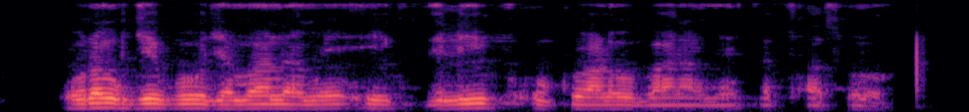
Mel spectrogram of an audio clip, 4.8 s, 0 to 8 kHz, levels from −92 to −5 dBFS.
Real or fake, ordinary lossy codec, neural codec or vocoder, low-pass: real; Opus, 24 kbps; none; 7.2 kHz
